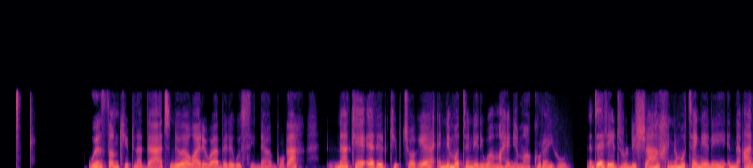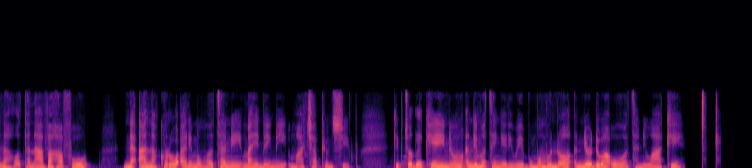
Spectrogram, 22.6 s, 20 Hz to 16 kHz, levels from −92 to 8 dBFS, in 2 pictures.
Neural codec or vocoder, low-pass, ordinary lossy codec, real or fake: codec, 16 kHz, 1 kbps, X-Codec, HuBERT features, trained on balanced general audio; 7.2 kHz; none; fake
